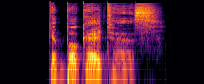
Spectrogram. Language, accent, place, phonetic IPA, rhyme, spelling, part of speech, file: German, Germany, Berlin, [ɡəˈbʊkl̩təs], -ʊkl̩təs, gebuckeltes, adjective, De-gebuckeltes.ogg
- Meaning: strong/mixed nominative/accusative neuter singular of gebuckelt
